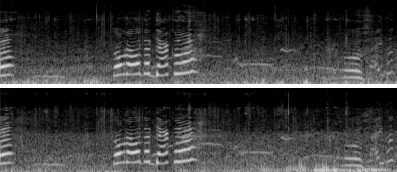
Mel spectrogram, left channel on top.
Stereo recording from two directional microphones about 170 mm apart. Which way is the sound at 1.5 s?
20° left (ahead or behind).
